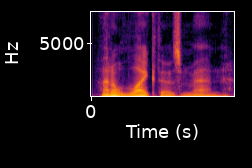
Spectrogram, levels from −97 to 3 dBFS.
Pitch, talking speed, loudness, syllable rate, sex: 100 Hz, 210 wpm, -17 LUFS, 5.0 syllables/s, male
